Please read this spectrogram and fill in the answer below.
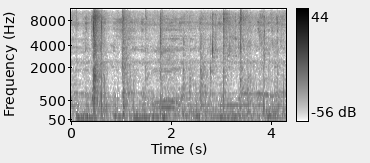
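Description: Badminton rackets hitting a shuttlecock during a rally: several sharp hits at irregular intervals, the loudest about half a second in.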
